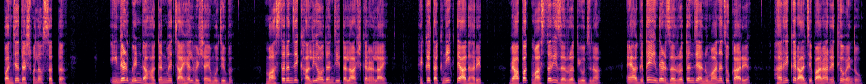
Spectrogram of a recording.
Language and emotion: Sindhi, neutral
